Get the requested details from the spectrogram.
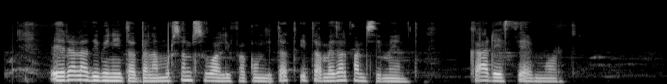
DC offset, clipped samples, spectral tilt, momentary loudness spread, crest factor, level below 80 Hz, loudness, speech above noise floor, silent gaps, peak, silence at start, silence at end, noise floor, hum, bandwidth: under 0.1%; under 0.1%; -6 dB/octave; 10 LU; 18 dB; -54 dBFS; -17 LUFS; 43 dB; none; 0 dBFS; 0.1 s; 1.05 s; -60 dBFS; none; 8.2 kHz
